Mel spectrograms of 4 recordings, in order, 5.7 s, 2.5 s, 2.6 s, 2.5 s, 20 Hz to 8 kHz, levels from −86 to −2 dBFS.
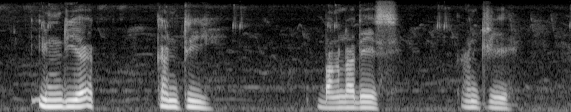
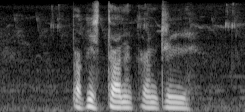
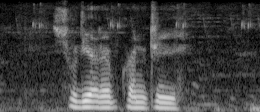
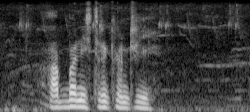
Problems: none marked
